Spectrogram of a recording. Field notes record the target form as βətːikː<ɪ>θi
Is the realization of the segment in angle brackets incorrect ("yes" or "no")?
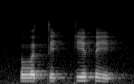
yes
